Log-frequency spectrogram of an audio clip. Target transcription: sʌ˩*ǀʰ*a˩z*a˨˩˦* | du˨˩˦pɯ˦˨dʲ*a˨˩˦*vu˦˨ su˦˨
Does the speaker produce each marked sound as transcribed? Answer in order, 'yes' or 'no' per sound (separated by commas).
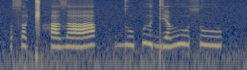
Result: no, yes, no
